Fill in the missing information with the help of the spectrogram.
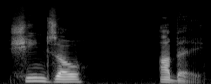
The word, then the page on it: Shinzo Abe: from Japan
